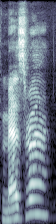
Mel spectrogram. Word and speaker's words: Mizraye: Mizraye is pronounced like Mezra?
